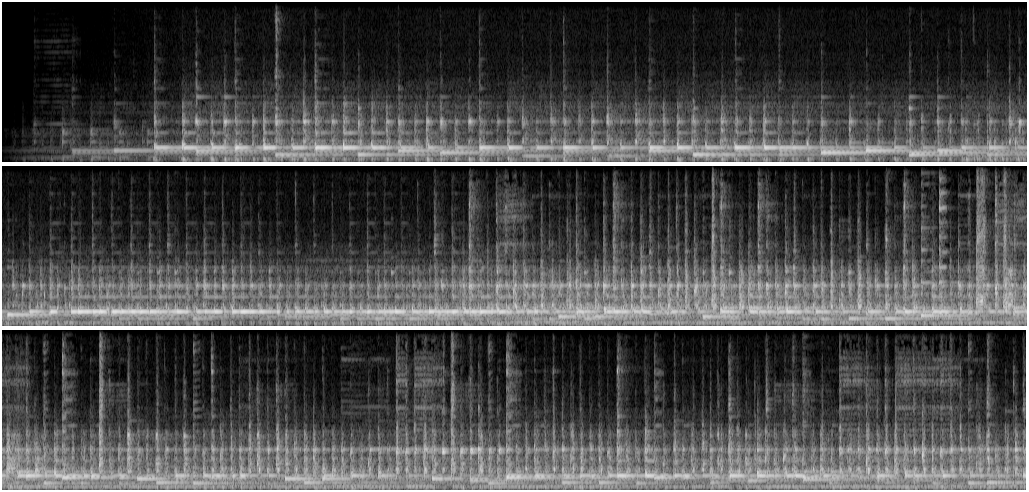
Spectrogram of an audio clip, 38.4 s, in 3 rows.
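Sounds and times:
kalimba: 0:00.4 - 0:38.4.

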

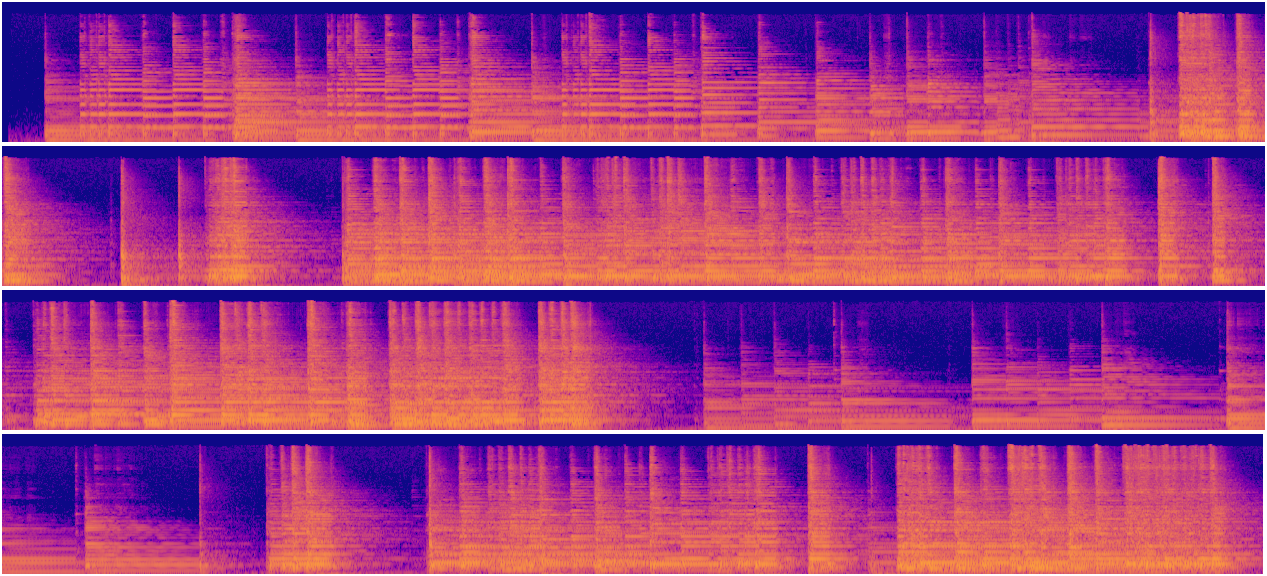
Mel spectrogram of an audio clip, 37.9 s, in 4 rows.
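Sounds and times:
flamenco farruca and rumba music: 0:00.3 - 0:37.8.

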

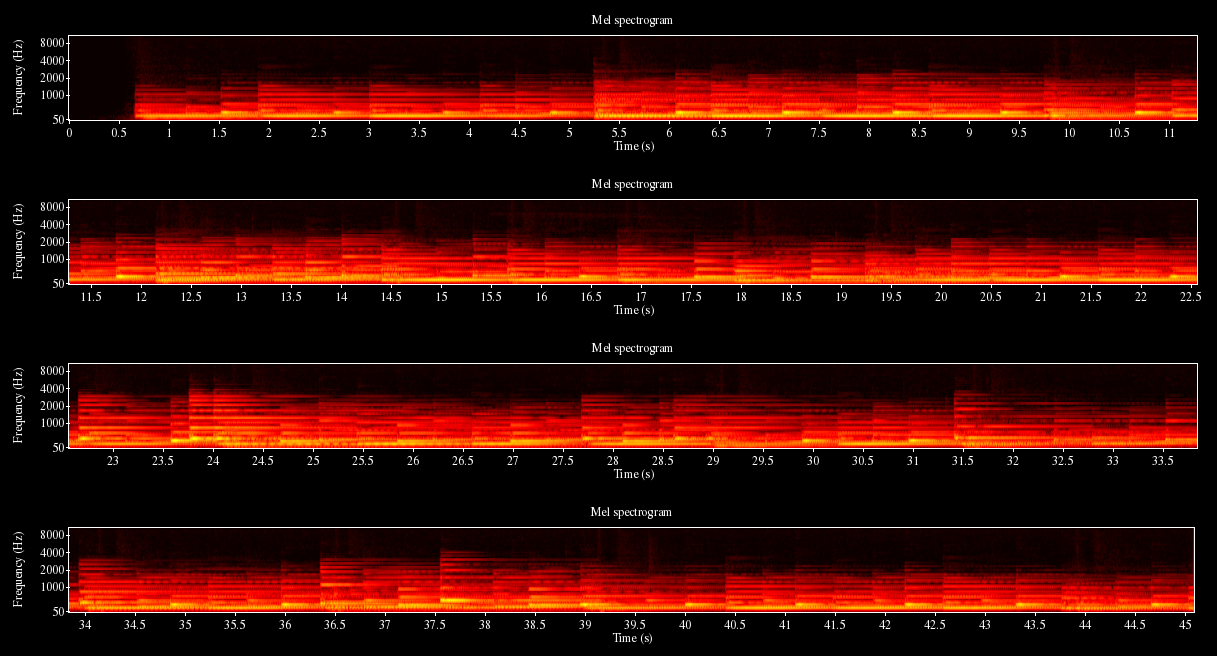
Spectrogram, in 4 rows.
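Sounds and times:
piano sonata: 0:00.6 - 0:45.0.

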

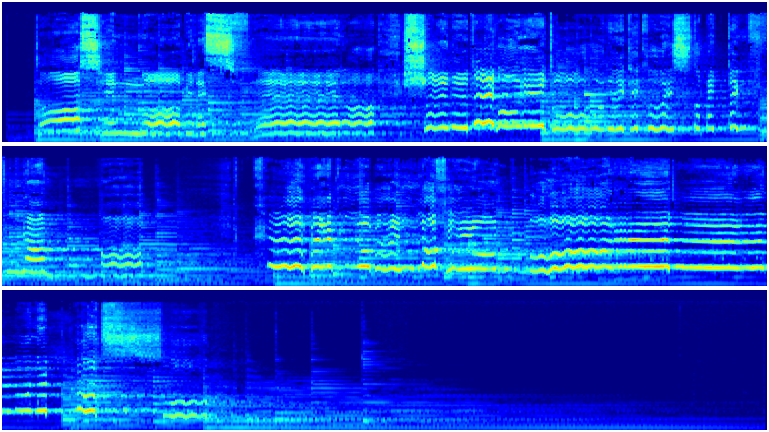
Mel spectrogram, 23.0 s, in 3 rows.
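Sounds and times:
recitative singing: 0:00.4 - 0:09.2, 0:10.2 - 0:17.5.

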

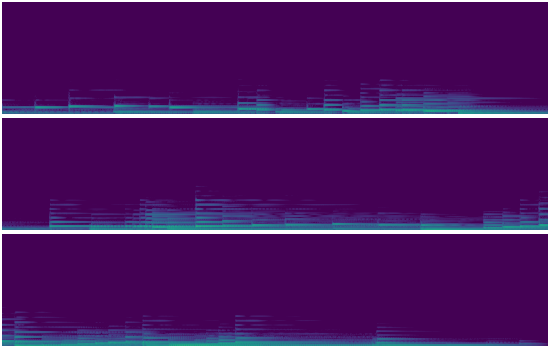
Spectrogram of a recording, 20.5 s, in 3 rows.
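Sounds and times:
chill cosy instrumental jazz piano: 0:00.0 - 0:20.4.

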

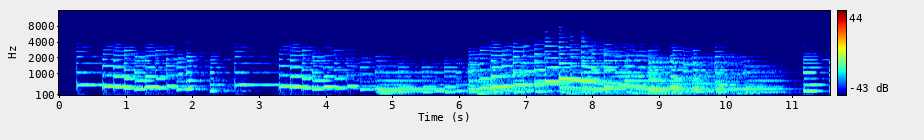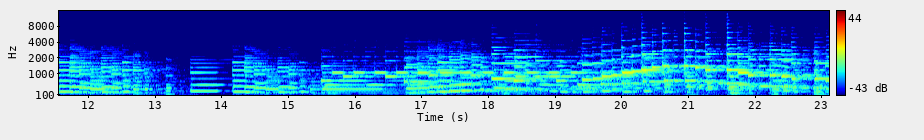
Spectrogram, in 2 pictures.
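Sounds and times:
piano sonata played on two pianos: 0:00.2 - 0:23.1.

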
